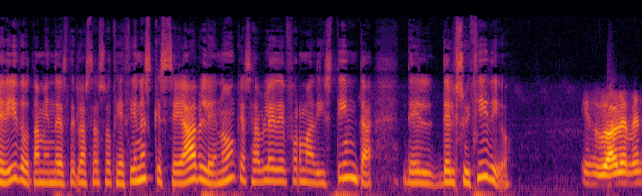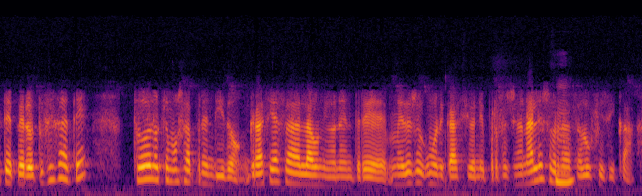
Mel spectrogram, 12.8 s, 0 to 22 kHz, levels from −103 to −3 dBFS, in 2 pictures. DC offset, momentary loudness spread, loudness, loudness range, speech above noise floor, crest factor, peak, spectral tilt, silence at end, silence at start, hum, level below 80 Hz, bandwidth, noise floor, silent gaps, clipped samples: under 0.1%; 11 LU; -28 LUFS; 5 LU; 37 dB; 20 dB; -8 dBFS; -4.5 dB/octave; 0 s; 0 s; none; -58 dBFS; 16.5 kHz; -65 dBFS; none; under 0.1%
